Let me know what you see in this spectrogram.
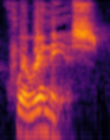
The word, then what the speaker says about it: Quirinius: But during the birth of Christ, There is one who takes the governorship whose name is Cyrenius, and sometimes pronounced with a Q, or Quirinius.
